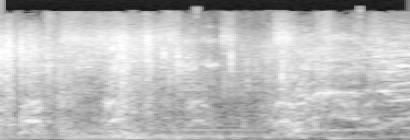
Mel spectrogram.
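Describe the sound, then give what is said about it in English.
A dog barks a few times in quick bursts, set against a dense, noisy backdrop of other sound that partly crowds the barks. “Or will this dog”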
